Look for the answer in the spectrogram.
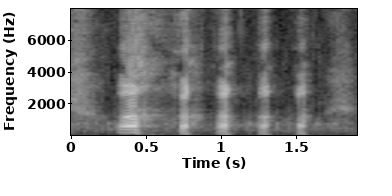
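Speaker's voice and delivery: loud, bright giggle; her real laugh. Shown as a demonstration. Witch showing which laugh is truly hers, giggling. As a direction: show the laugh that's really yours. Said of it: "I laugh like".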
